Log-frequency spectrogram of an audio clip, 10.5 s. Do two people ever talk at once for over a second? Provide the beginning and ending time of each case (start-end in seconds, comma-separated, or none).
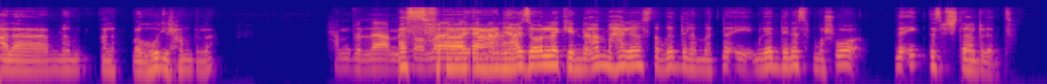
4.0-5.3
